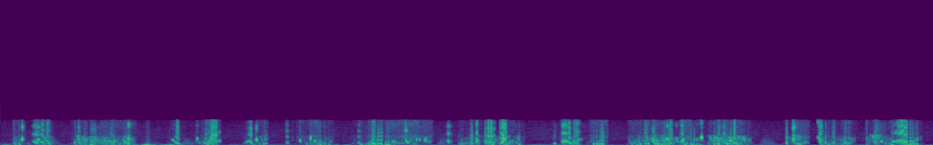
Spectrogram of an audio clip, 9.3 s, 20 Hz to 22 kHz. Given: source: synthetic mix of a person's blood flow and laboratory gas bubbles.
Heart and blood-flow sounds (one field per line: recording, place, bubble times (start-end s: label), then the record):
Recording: Doppler ultrasound of blood flow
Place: subclavian vein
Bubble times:
0.13-0.26 s: bubbles
0.31-0.54 s: bubbles
0.70-1.37 s: bubbles
1.69-1.85 s: bubbles
1.94-2.22 s: bubbles
2.42-2.68 s: bubbles
2.85-3.33 s: bubbles
3.51-4.33 s: bubbles
4.45-4.54 s: bubbles
4.57-5.25 s: bubbles
5.50-6.08 s: bubbles
6.27-7.53 s: bubbles
7.83-8.09 s: bubbles
8.16-8.56 s: bubbles
8.66-9.21 s: bubbles
From the record:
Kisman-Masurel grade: 343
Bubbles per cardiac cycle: rolling drumbeat, 9 or more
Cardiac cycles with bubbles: 100%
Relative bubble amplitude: loud (0.450 to 0.775)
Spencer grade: 3 (all of the cardiac periods contain showers or single bubble signals, but not dominating or overriding the cardiac motion signals)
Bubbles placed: anywhere in the cardiac cycle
